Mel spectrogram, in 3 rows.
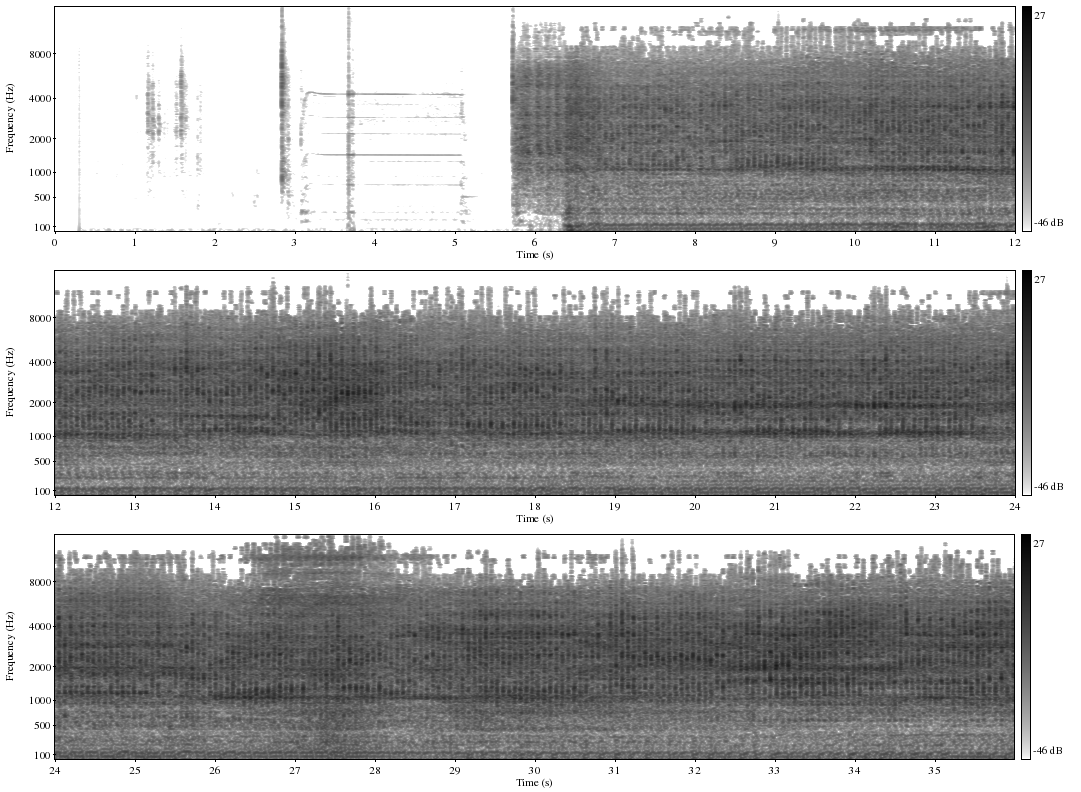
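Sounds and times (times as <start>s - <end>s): starter cranking: 21.6s - 35.9s
brief steady whine: 26.0s - 29.4s.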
